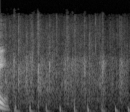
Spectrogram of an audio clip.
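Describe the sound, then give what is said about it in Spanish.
An audience applauds itself steadily for about two seconds, a dense wash of many hands clapping with a fairly regular pulse. A voice briefly speaks at the very start. “Date un aplauso.”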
